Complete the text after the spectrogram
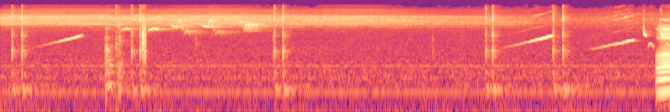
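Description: A bird chirps in short rising whistles.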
